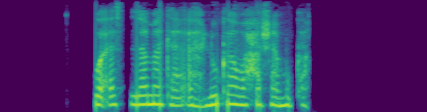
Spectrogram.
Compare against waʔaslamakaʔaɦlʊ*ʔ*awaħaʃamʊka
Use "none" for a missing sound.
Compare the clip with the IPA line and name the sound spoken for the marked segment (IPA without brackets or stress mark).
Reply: k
